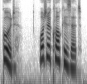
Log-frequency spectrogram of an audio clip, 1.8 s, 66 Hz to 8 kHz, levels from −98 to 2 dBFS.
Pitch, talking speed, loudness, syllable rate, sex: 220 Hz, 170 wpm, -18 LUFS, 4.9 syllables/s, female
